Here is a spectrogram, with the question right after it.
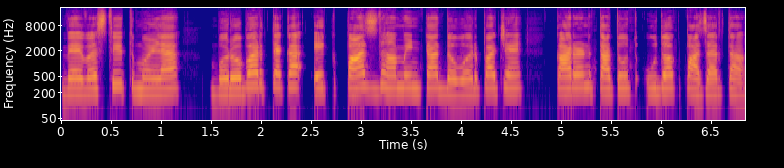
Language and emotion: Goan Konkani, neutral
